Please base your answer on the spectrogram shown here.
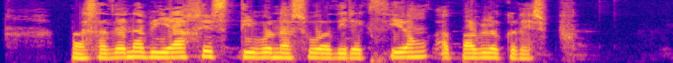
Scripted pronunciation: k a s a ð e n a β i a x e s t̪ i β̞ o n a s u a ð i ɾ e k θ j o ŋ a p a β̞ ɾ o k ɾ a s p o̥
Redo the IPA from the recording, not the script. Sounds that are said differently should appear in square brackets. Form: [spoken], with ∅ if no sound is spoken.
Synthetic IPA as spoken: [p] a s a ð e n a β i a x e s t̪ i β̞ o n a s u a ð i ɾ e k θ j o ŋ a p a β̞ [l] o k ɾ [e] s p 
